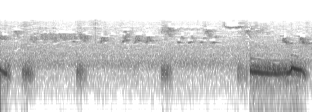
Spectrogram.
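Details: Mourning dove calling at the nest to attract a mate. Several short, soft, low notes come first, then one long drawn-out coo that lifts slightly before fading. Small birds chirp and twitter higher up throughout.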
